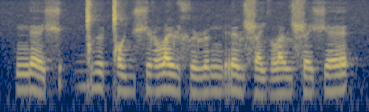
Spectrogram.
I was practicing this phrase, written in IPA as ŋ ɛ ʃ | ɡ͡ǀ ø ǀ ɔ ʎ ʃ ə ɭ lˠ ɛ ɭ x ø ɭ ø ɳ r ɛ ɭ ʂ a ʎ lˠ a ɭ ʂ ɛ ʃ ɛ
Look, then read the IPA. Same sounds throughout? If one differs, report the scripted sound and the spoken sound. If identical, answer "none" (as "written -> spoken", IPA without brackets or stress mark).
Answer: ɳ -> ŋ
